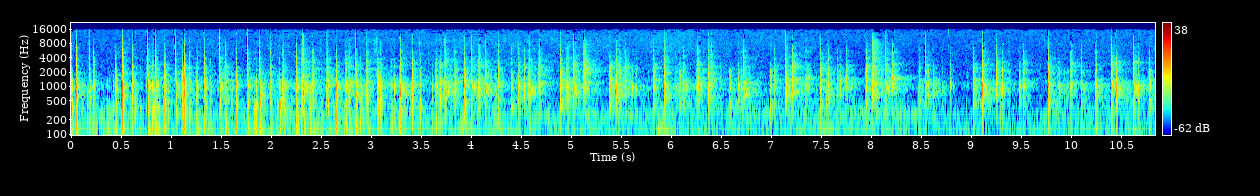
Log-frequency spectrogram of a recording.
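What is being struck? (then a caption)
Small wooden box. Long acrylic nails rapidly tap a small, hollow, light brown wooden box with a slot cutout, held up close to the microphone. Dense, quick, dry taps give a hollow knock centered around 1 kHz that dies away almost instantly, with little low end and only a faint bright edge.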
